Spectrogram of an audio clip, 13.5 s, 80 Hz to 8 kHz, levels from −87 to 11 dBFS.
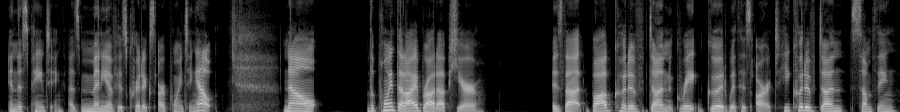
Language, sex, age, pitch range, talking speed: English, female, 20-39, 160-195 Hz, 155 wpm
